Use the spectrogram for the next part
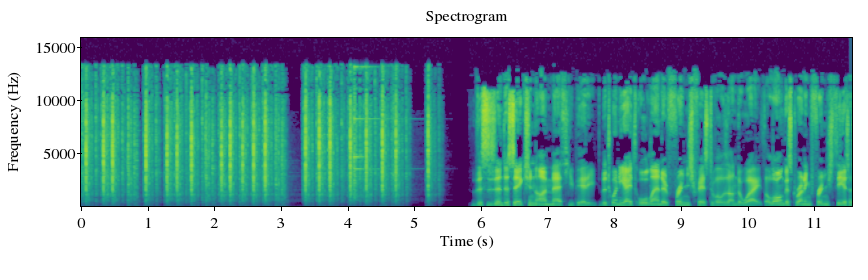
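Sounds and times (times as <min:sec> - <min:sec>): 
typewriter keys clacking: 0:00.0 - 0:05.4
speech: 0:06.0 - 0:11.5.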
